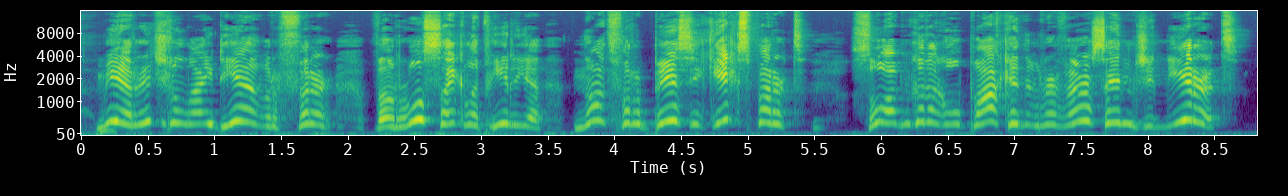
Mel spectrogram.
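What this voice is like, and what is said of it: Put-on imagined accent. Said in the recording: “I always imagine he's like got an accent, even though I think he's from like Connecticut”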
